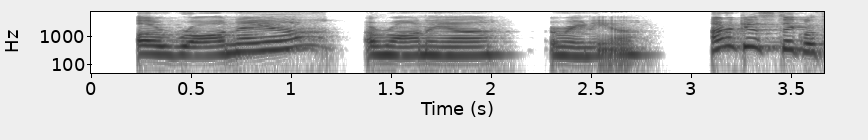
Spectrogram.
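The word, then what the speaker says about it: Aranea: It's pronounced Arania.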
